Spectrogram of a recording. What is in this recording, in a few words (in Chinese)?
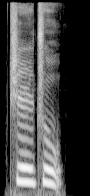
"支柱", Chinese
